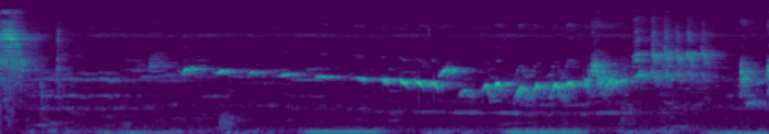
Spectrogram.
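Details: Young white-rumped shama at the speckled stage, from Lampung, giving a long, sliding whistle that descends slowly, then a burst of rapid warbled and harsh notes, over a pulsing low engine-like hum.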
